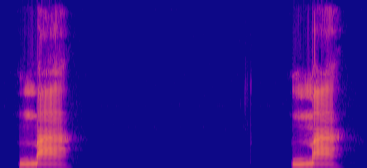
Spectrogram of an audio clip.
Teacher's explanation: the first tone is at the highest point of your vocal range whatever you're comfortable with so for me that is ma ma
